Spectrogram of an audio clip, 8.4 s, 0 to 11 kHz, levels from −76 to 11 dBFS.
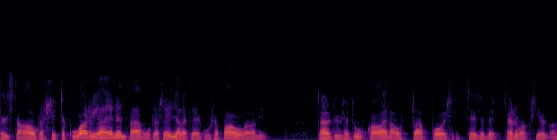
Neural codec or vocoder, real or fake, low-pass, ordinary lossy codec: none; real; none; none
